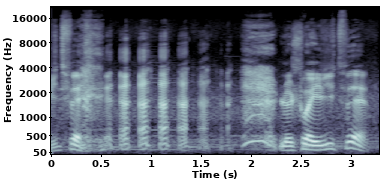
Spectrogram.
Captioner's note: laughs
